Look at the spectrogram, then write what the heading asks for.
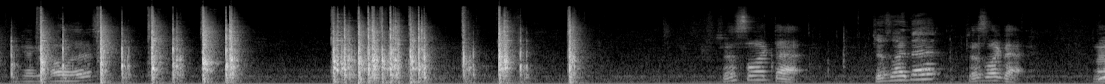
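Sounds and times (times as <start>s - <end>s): knife chopping on plastic board: 0.0s - 2.5s, 3.3s - 6.0s.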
